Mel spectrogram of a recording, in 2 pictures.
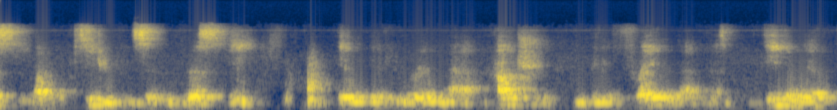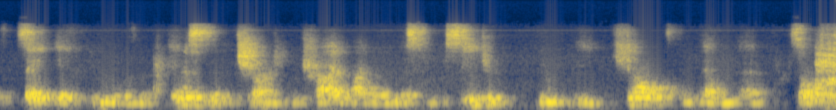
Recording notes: The current track has been improved with auto-processing; better audio track in preparation, with manually done tweaking… will replace the current track when ready. This lecture is from the 2008 meeting of the Property and Freedom Society.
